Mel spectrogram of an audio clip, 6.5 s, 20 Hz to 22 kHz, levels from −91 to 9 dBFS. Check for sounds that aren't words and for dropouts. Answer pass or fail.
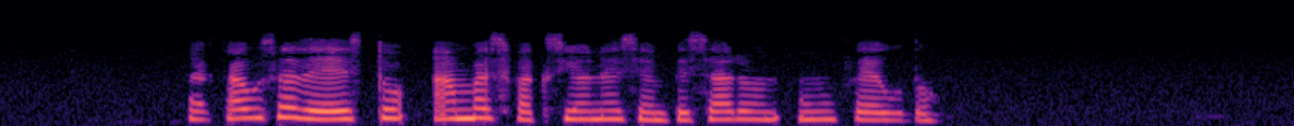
pass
